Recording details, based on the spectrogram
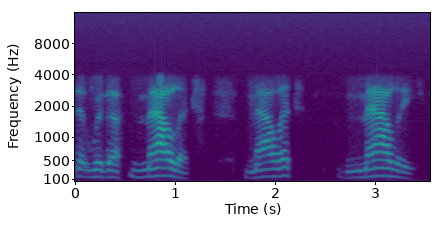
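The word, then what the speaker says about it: Mahle: It's not me, it's not Molly, it's Mali.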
